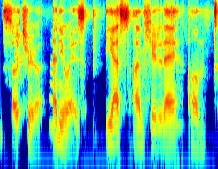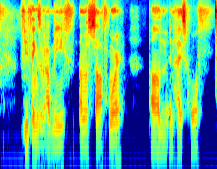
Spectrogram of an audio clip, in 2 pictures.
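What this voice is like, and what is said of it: Nasal, congested voice. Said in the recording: “I have COVID right now, which is why my voice sounds a little like nasally.”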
